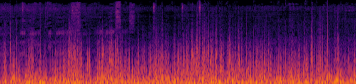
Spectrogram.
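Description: Wind blowing across the microphone: a loud, steady low rumble with frequent crackles.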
